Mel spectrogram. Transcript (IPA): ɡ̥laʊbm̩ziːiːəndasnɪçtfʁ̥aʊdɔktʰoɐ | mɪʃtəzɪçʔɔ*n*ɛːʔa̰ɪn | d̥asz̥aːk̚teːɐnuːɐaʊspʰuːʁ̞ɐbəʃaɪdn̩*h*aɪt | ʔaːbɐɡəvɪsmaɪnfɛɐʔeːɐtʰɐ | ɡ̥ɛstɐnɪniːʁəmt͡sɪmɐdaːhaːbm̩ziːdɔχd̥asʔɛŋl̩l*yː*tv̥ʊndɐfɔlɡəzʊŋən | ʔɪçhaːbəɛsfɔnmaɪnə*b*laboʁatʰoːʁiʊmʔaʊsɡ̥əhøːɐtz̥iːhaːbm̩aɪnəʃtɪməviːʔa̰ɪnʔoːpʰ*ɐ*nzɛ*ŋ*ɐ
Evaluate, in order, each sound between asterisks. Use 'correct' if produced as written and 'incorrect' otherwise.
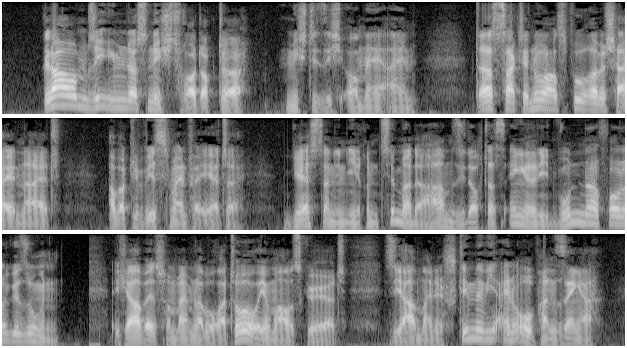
incorrect: m, correct, incorrect: iː, incorrect: m, correct, correct

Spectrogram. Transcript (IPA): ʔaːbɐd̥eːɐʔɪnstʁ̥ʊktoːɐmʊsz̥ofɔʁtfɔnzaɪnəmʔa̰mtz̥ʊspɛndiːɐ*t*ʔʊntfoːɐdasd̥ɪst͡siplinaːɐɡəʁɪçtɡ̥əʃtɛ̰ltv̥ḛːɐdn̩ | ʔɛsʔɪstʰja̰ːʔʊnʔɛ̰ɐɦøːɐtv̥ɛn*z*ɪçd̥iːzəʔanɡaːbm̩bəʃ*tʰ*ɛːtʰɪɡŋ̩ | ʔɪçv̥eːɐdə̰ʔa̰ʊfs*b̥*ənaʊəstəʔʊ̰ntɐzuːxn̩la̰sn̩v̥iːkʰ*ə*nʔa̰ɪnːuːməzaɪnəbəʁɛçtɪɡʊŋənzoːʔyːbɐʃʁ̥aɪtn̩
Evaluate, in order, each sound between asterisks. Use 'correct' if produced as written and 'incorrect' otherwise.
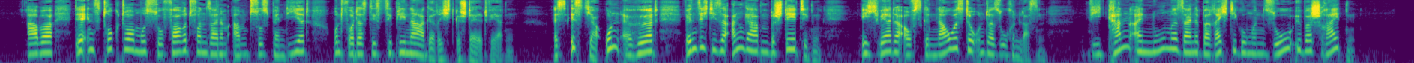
correct, correct, incorrect: t, incorrect: ɡ̥, incorrect: a

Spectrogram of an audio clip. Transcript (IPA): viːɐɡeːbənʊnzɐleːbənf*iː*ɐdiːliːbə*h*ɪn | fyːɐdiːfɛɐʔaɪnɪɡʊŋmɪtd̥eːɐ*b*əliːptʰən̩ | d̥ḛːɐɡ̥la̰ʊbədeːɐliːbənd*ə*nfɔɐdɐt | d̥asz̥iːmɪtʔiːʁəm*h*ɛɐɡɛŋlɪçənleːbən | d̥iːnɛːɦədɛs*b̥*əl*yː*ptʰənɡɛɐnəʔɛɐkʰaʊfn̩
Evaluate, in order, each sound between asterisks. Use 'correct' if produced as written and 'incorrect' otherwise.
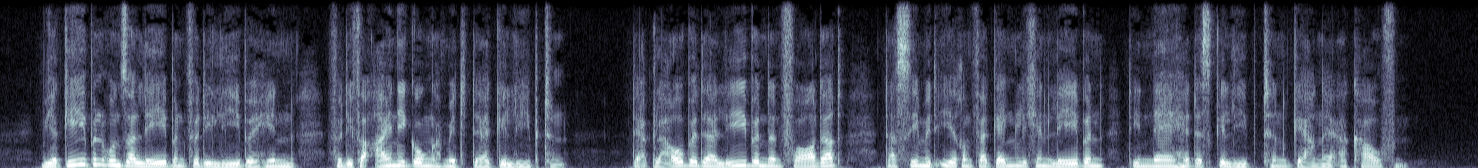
incorrect: yː, correct, incorrect: ɡ, correct, incorrect: f, incorrect: ɡ̥, incorrect: iː

